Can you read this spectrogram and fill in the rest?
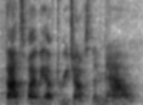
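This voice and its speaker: A woman's voice: mid-range voice, steady tone, fast, a bit bright, natural voice. A woman reading an earnest, persuasive male labor activist in a staged play. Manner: insistent, persuasive. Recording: echoey room with faint noise.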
